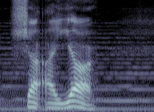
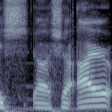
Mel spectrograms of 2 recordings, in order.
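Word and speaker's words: שעיר: Sha'ayar. You know, there's sometimes it's spelled Sha'ir, but in most places I saw it spelled Sha'ayar. Sha'ayar. You know, so whether you say Sha'ir or Sha'ayar, the word Sha'ayar means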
